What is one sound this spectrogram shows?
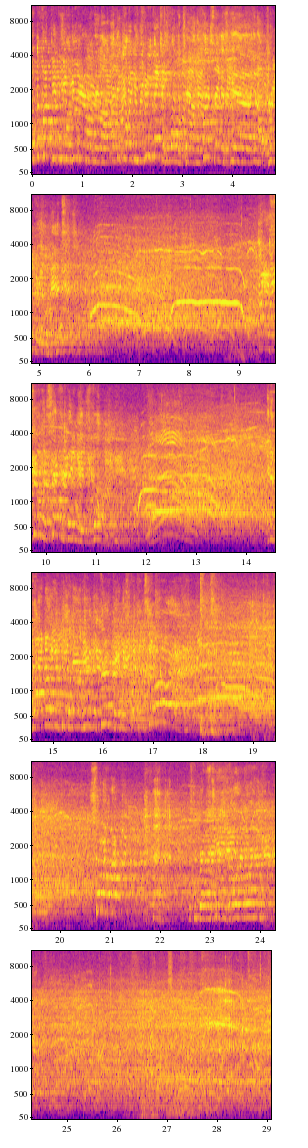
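A rock band plays loud music through speakers.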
